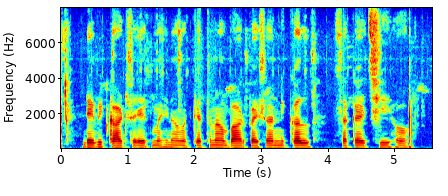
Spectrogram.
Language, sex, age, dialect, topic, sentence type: Maithili, male, 18-24, Angika, banking, question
